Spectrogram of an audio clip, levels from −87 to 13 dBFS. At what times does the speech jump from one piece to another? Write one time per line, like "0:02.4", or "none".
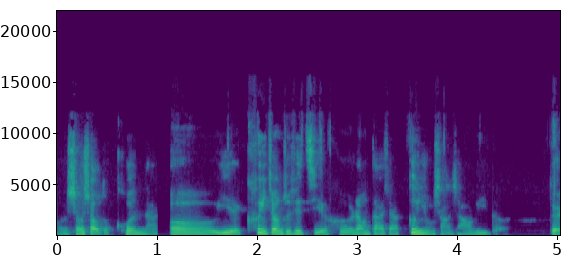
0:01.0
